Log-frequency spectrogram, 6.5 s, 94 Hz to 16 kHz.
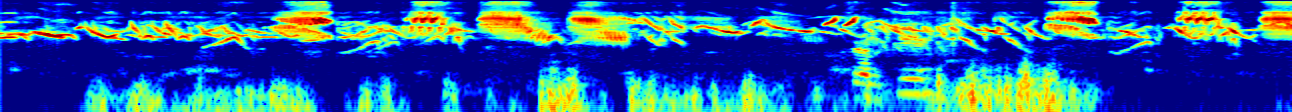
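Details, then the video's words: At a Bath Settlement, Guyana whistling contest in 2022, a towa towa (large-billed seed finch) delivers a dense stream of quick, looping high whistles and buzzy bursts while spectators chatter. "TOWA TOWA BIRD WHISTLING COMPETITION"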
